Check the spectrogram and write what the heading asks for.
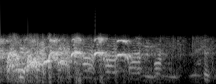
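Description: Several young voices shrieking and yelling over one another, loud and excited, dying down in the last half second.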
